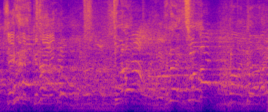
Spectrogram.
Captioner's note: people chattering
